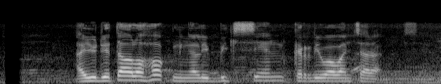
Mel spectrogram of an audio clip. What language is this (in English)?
Sundanese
